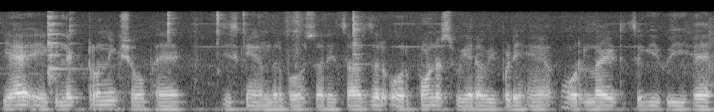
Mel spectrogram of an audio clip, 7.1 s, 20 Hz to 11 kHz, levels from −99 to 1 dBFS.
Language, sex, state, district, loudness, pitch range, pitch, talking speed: Hindi, male, Rajasthan, Bikaner, -20 LUFS, 105-110 Hz, 105 Hz, 175 wpm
